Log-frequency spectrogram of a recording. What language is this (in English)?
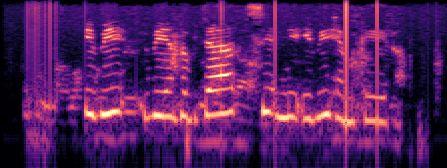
Kinyarwanda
